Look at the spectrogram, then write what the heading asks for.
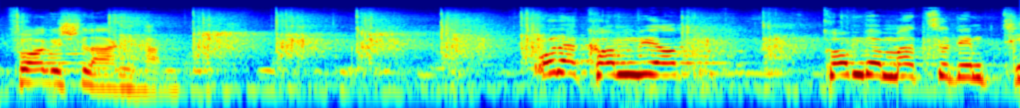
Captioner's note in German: Beifall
